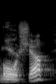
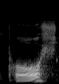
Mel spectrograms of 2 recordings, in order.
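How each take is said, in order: First: It is said with two syllables, ending in a vowel. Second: It is said with one syllable, no final vowel. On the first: This is how Germans and many fans say it. The speaker calls it wrong. "not Portia" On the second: This is how an English speaker says it. The speaker calls it right. "I've always pronounced as Porsche"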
